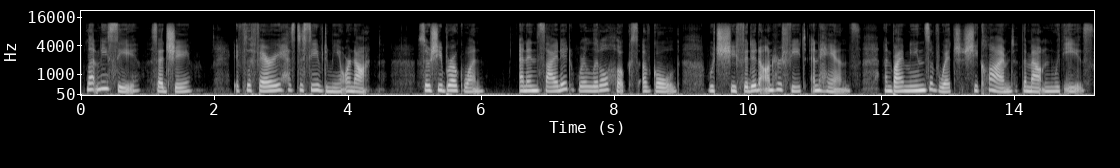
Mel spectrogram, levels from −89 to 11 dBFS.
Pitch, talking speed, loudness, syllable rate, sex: 220 Hz, 175 wpm, -17 LUFS, 4.6 syllables/s, female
